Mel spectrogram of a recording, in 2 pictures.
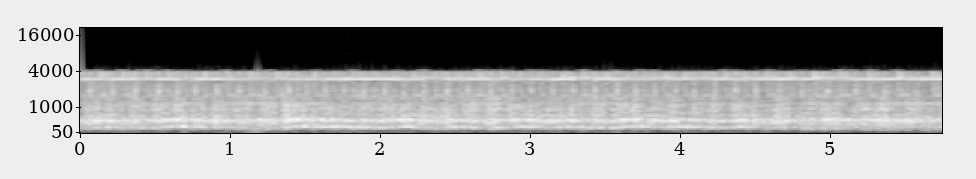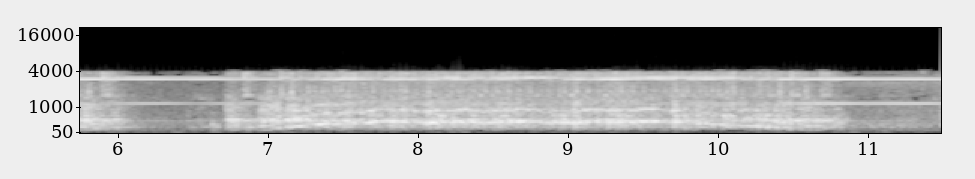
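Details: Kellogg cathedral-top wooden wall crank telephone, fully repaired, door shut for final checks: fast, even clanging of the bells while the magneto is cranked, pausing briefly and resuming strong; ringer and magneto working properly.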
